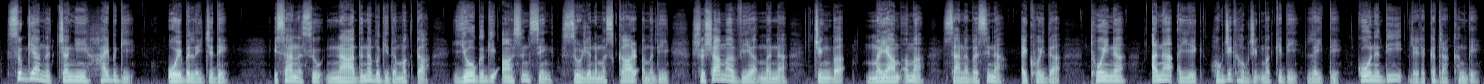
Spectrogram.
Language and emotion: Manipuri, neutral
